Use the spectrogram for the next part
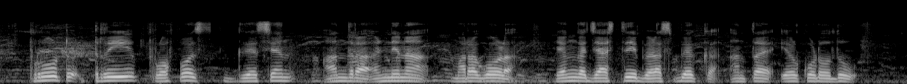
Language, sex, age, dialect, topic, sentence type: Kannada, male, 41-45, Northeastern, agriculture, statement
